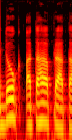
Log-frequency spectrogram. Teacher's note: विसर्ग का उच्चारण ह के समान होता है।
